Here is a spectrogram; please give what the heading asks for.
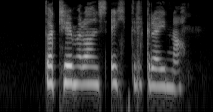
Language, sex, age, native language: Icelandic, female, 11, Icelandic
